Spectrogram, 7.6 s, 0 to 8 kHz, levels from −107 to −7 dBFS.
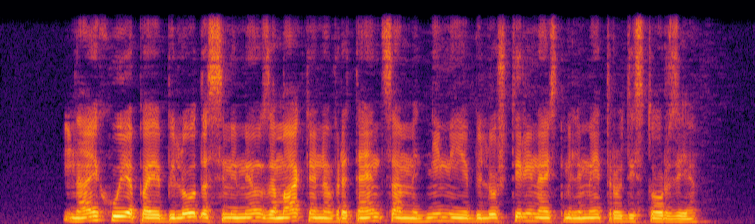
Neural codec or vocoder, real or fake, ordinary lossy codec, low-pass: none; real; none; 7.2 kHz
